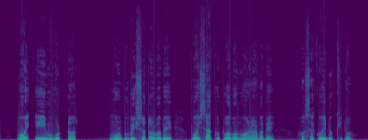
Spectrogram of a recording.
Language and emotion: Assamese, sad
